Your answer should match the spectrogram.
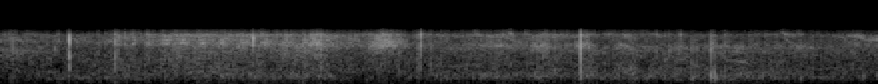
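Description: Outdoor ambience: a steady hiss with faint bird chirps and a few sharp clicks.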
